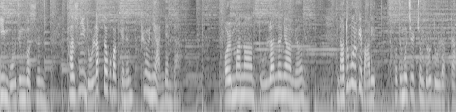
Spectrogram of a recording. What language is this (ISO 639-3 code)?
kor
